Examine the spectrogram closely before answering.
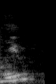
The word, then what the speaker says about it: Hieu: The word Hieu, it means respectful in Vietnamese language. And yeah, Hieu is pronounced almost like huge, actually.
